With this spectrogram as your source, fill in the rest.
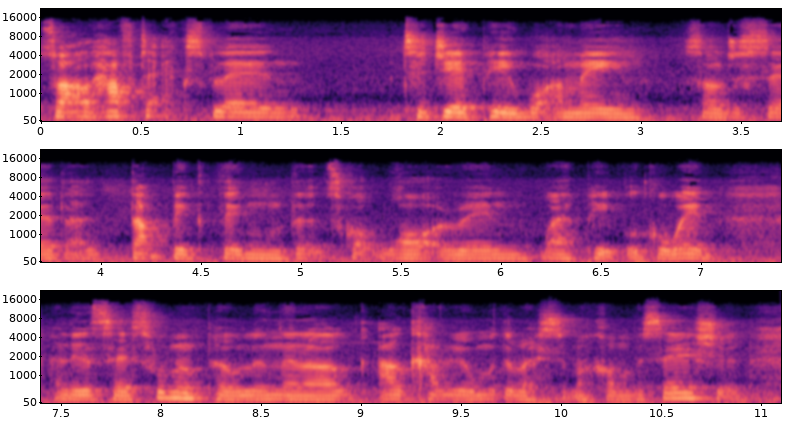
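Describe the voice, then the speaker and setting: A woman with a very deep, low voice speaks at a moderate pace in a flat monotone. Room echo is audible. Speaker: vlogger. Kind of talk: personal vlog talk. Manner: hesitant, many ums.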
